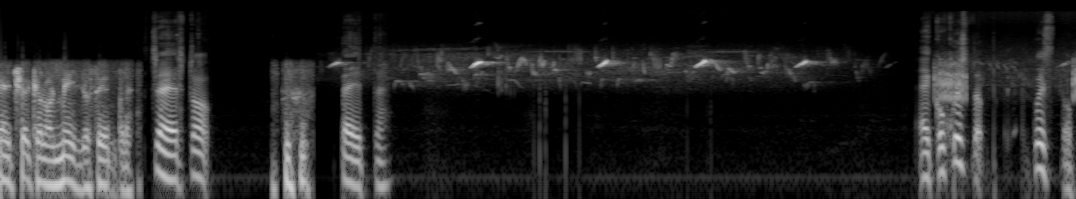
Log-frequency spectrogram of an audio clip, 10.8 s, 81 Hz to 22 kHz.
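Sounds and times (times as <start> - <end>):
speech: 0.0 - 4.0, 9.2 - 10.7
nightingale singing: 3.2 - 10.7.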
